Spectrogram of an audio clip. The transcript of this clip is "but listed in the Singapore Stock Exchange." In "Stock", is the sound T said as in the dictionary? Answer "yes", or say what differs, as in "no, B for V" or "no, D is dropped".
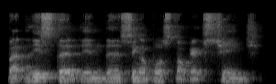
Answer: yes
